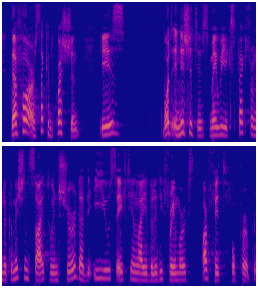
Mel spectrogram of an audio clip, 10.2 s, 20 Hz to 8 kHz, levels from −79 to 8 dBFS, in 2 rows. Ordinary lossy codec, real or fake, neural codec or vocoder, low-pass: none; real; none; none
